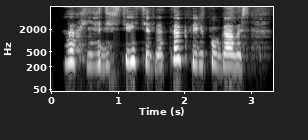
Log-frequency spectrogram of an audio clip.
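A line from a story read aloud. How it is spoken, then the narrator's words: Tearful reply through a smile. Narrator (Russian): отвечала девушка, улыбаясь сквозь слезы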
